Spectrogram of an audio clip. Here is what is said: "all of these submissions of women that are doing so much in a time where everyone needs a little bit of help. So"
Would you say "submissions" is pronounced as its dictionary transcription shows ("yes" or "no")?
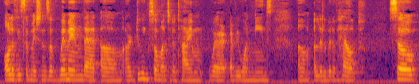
yes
